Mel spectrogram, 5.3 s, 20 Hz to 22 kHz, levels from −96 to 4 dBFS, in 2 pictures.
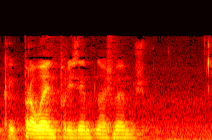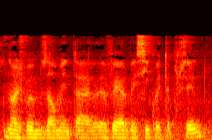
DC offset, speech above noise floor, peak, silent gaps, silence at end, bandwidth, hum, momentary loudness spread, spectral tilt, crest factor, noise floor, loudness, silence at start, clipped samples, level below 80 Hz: under 0.1%; 21 dB; -4 dBFS; none; 0 s; 8 kHz; none; 12 LU; -5.5 dB/octave; 20 dB; -44 dBFS; -23 LUFS; 0 s; under 0.1%; -46 dBFS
